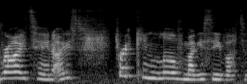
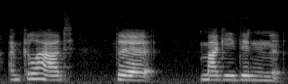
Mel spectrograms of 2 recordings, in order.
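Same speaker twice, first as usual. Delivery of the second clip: usual speaking voice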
